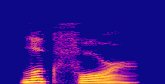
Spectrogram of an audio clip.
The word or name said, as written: look for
